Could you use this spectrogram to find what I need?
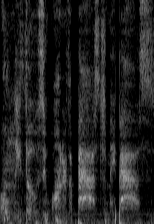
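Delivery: hushed whisper echoing as if in a chamber. Game master voicing what players hear entering the room, echoing whisper. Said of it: "you guys hear a whisper that echoes".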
